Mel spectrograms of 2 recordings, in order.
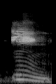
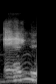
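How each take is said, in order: First: The vowel sounds like 'ih'. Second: The vowel sounds like 'eh'. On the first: The speaker calls it right. "but ing" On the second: The speaker calls it wrong. "but it's not eng"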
